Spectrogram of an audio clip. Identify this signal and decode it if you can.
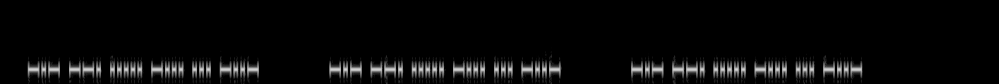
Morse code, heard as a keyed tone, about 36 wpm, 700 Hz. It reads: KG5BSX KG5BSX KG5BSX
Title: USA Call Signs - 6 Characters - Repeated 3x - 35wpm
